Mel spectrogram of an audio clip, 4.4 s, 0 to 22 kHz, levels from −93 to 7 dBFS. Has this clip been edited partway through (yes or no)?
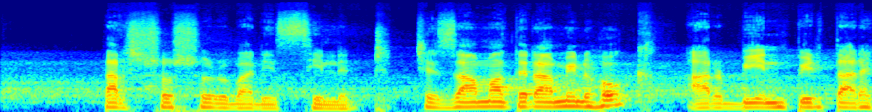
yes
